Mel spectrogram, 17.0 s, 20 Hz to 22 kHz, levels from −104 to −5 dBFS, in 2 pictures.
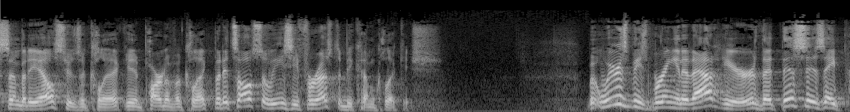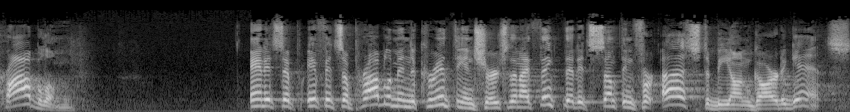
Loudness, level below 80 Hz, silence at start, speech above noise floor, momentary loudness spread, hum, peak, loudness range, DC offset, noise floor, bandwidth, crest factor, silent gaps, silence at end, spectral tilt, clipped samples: -27 LUFS; -74 dBFS; 0 s; 43 dB; 9 LU; none; -10 dBFS; 6 LU; under 0.1%; -70 dBFS; 12.5 kHz; 18 dB; none; 0 s; -2 dB/octave; under 0.1%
